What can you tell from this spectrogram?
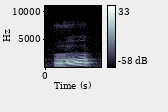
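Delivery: "A" stretched, then climbing at the end; dipping tone. Shown as a demonstration. Teacher repeats the third tone, dipping-rising "A". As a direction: hold "A", then swing it back up. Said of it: "faut bien remonter".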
